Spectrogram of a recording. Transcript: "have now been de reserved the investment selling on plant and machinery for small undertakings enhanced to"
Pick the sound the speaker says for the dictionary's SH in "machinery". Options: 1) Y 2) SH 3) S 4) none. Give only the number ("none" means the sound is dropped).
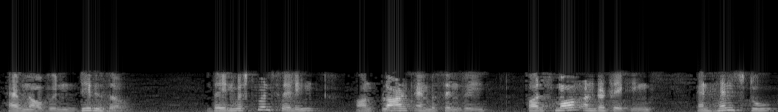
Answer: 3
